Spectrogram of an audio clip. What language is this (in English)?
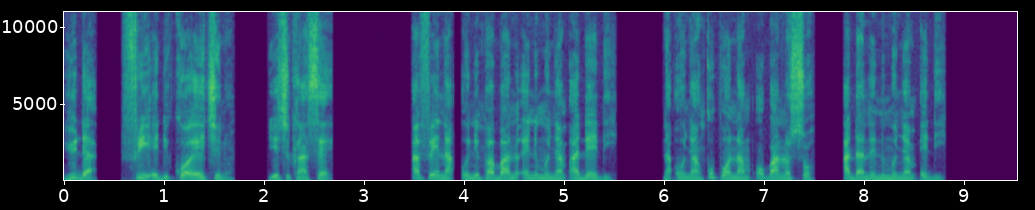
Akan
